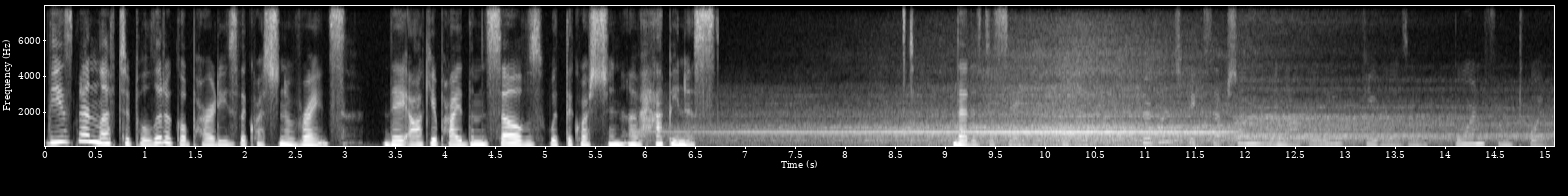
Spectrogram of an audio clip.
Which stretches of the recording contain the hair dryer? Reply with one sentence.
You can hear the hair dryer from 5.8 to 15.0 s.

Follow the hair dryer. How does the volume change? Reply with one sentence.
The volume of the hair dryer goes up, then down.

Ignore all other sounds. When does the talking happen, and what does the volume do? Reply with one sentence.
You can hear the talking from 0.0 to 6.7 s, at a steady volume; and from 8.6 to 15.0 s, getting quieter.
